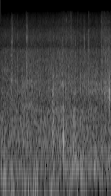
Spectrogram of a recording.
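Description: Mountain bike riding down a dirt and rock trail: wind rushing over the chest-mounted camera's microphone along with tyre rumble, broken by a few sharp knocks from the bike over rough ground.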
